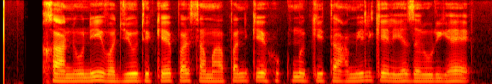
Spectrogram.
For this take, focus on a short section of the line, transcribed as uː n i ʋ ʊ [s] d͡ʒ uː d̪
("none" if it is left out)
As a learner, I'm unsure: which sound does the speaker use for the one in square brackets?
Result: none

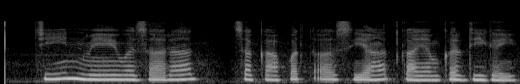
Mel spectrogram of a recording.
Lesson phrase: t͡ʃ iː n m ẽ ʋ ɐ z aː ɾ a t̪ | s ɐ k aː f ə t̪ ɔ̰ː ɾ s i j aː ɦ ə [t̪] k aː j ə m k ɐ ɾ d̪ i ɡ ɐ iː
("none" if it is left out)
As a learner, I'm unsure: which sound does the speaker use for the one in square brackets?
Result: t̪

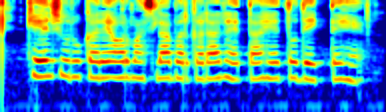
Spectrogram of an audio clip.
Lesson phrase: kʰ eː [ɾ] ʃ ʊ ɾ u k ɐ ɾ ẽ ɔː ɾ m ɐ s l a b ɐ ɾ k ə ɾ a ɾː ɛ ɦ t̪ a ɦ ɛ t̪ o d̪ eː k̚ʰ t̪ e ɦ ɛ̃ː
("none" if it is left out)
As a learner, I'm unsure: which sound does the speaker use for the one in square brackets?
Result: l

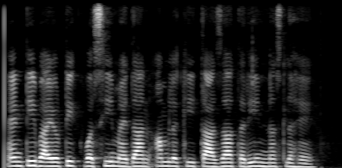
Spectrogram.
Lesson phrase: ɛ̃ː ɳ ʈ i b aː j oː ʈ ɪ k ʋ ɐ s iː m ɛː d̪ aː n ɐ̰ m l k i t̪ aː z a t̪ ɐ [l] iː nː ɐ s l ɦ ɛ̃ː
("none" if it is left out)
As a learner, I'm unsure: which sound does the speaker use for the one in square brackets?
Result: ɾ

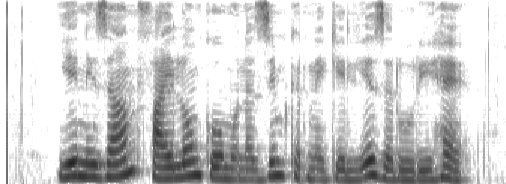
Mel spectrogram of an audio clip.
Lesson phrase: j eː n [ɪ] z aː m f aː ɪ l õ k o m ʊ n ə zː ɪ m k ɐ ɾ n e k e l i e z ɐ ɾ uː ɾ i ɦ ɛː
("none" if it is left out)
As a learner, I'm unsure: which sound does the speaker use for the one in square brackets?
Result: ɪ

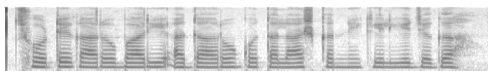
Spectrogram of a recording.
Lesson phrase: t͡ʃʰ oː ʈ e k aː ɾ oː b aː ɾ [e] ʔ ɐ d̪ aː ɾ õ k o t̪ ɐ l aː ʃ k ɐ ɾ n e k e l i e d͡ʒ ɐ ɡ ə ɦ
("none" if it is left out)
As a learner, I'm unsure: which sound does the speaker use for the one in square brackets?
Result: i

